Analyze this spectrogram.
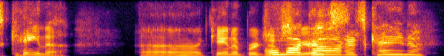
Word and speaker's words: Kena: We were pronouncing it both wrong, Kena and Kenna, but it's Kena.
